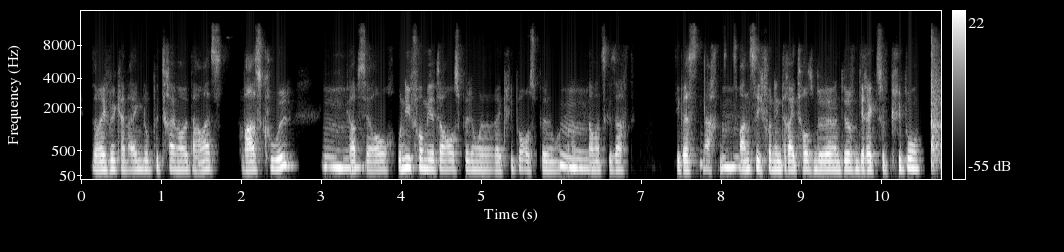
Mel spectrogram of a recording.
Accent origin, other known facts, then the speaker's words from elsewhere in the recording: East Germany, Germany; Ich ein Kind des Ostens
